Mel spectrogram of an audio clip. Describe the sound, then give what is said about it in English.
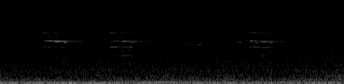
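Faint, high calls of a hawk in the background, a few short repeated bursts over steady low rumbling noise, with no talk. “Do you hear the hawk in the background? Do you hear him? He's in the area.”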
